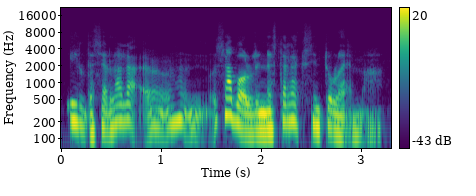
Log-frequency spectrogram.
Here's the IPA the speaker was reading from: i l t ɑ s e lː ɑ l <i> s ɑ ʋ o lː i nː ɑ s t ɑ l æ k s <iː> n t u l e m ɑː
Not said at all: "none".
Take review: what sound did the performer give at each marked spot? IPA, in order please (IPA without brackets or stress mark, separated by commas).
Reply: æ, i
